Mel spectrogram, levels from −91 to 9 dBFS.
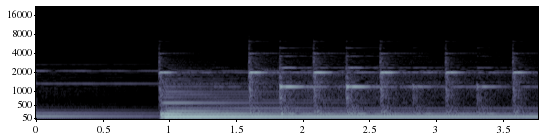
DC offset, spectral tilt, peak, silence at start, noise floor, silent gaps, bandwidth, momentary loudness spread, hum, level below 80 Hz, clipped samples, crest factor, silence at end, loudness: under 0.1%; -10 dB/octave; -14 dBFS; 0 s; -49 dBFS; none; 4.2 kHz; 17 LU; none; -54 dBFS; under 0.1%; 14 dB; 0 s; -29 LUFS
